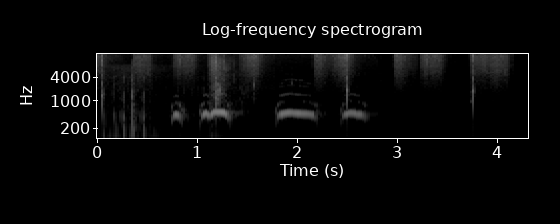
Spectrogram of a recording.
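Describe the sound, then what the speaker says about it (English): A cartoonish owl in a video game hoots four times in a steady rhythm, each hoot clear and close. A few short clicks and game effects sound around the calls. "Why is this owl following this bee around?"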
